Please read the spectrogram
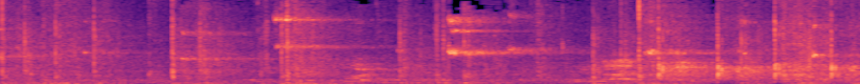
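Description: Basketballs bouncing on a hardwood gym floor during dribbling, several bounces at an uneven pace, with people talking in the background.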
